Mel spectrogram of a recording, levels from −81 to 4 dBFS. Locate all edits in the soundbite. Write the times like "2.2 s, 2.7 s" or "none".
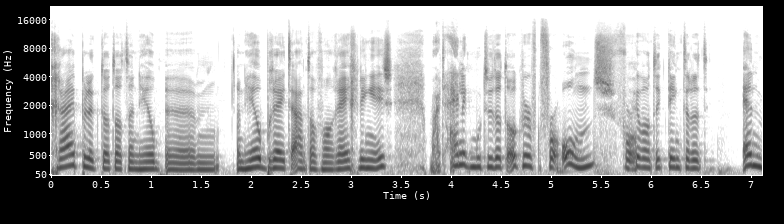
1.1 s, 4.8 s, 5.8 s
